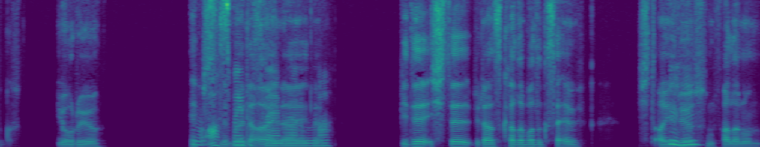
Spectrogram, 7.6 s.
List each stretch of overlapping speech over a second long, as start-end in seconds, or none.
2.1-3.3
